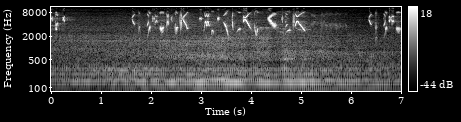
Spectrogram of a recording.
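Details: Canary song for training other songbirds: a short chirp, a pause, then a dense run of sharp, high, rattling notes, and a final brief burst, over a low background hum.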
